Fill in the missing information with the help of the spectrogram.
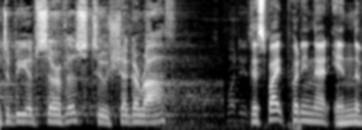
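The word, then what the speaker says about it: Sheogorath: be of service to shagarath despite putting that in the video and pointing out that this is the pronunciation of the name that Morrowind gives you people still leave embarrassing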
